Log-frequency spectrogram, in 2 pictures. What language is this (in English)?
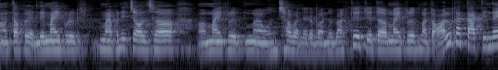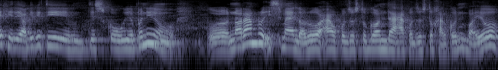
Nepali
